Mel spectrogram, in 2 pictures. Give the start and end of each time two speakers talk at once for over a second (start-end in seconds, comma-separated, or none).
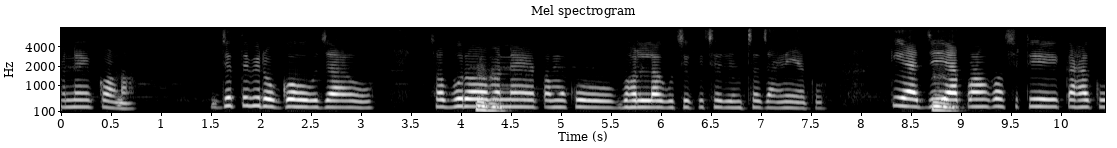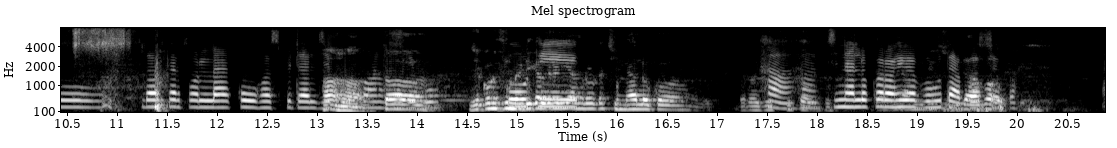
17.5-19.8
